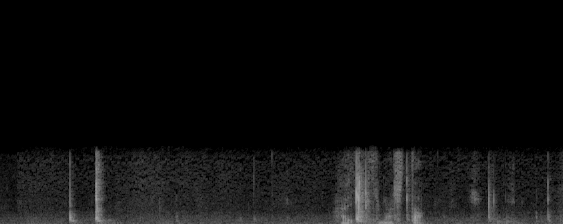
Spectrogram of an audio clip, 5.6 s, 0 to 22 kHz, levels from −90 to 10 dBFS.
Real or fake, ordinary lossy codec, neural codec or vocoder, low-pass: real; Opus, 24 kbps; none; 7.2 kHz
